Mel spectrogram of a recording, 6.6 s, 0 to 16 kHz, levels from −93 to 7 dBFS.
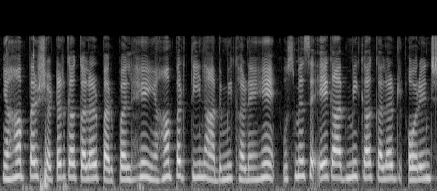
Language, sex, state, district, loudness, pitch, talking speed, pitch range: Hindi, female, Delhi, New Delhi, -13 LUFS, 255 Hz, 190 wpm, 240-270 Hz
